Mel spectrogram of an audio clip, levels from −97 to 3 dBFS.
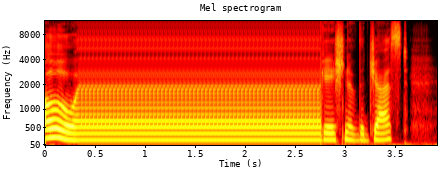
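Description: From 0.36 s to 2.75 s the speech freezes into a steady buzz at 25 Hz, one 40 ms fragment repeating about 60 times. This system hang loop means the computer stalled while the audio hardware kept replaying the same ring buffer.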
